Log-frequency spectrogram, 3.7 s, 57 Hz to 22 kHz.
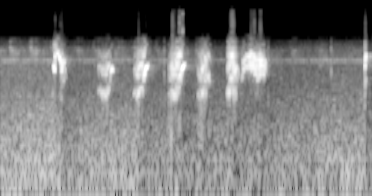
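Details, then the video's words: Unidentified bird calling near rice fields: a series of short, sharp high chirps, about seven bursts spaced roughly every third of a second between 0.5 and 2.7 seconds, followed by quiet background hiss. "suara burung dan pemandangan sawah"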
